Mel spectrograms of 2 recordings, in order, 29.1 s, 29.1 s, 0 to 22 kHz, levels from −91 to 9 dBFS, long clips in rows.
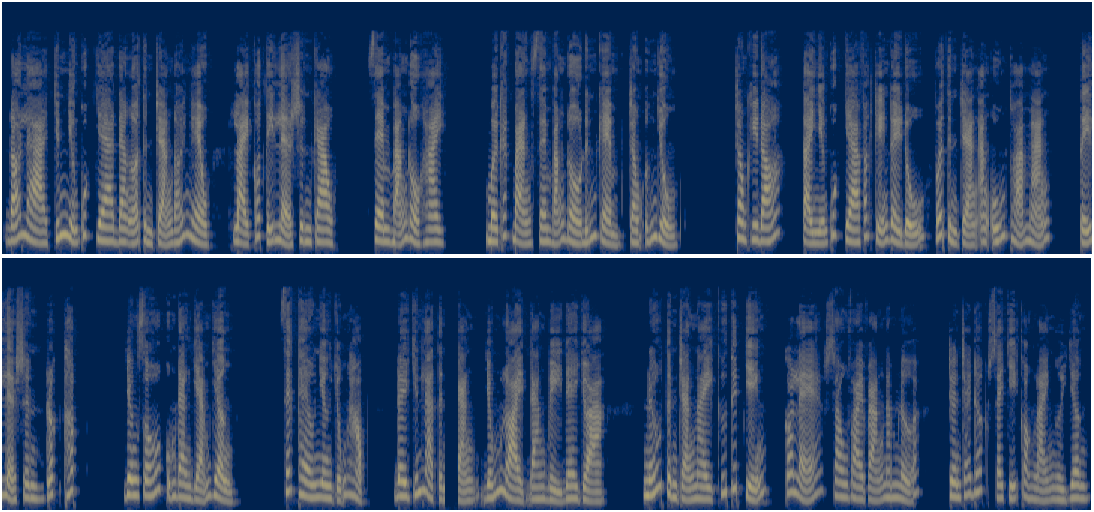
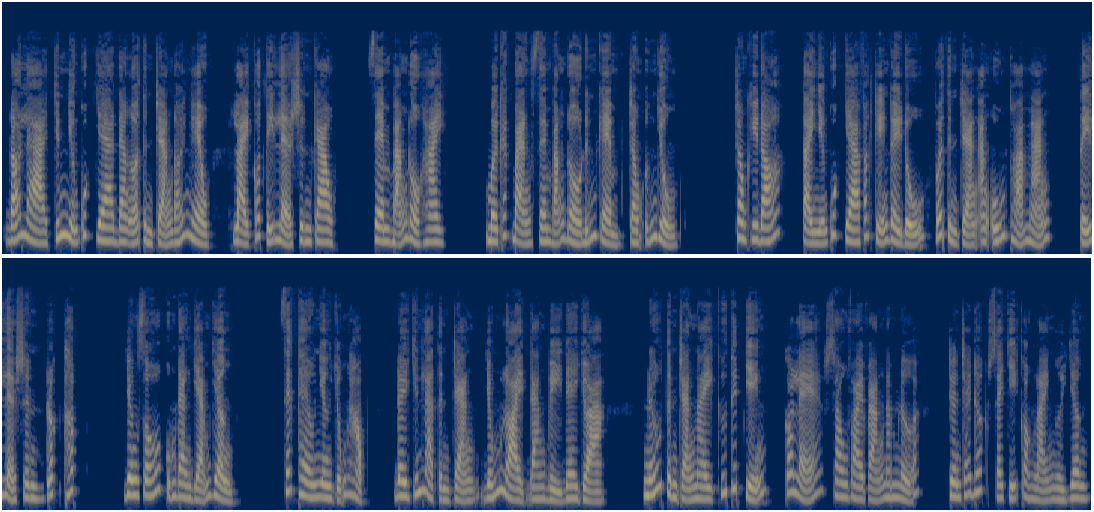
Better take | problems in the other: second | audio cutting out; at 20 s

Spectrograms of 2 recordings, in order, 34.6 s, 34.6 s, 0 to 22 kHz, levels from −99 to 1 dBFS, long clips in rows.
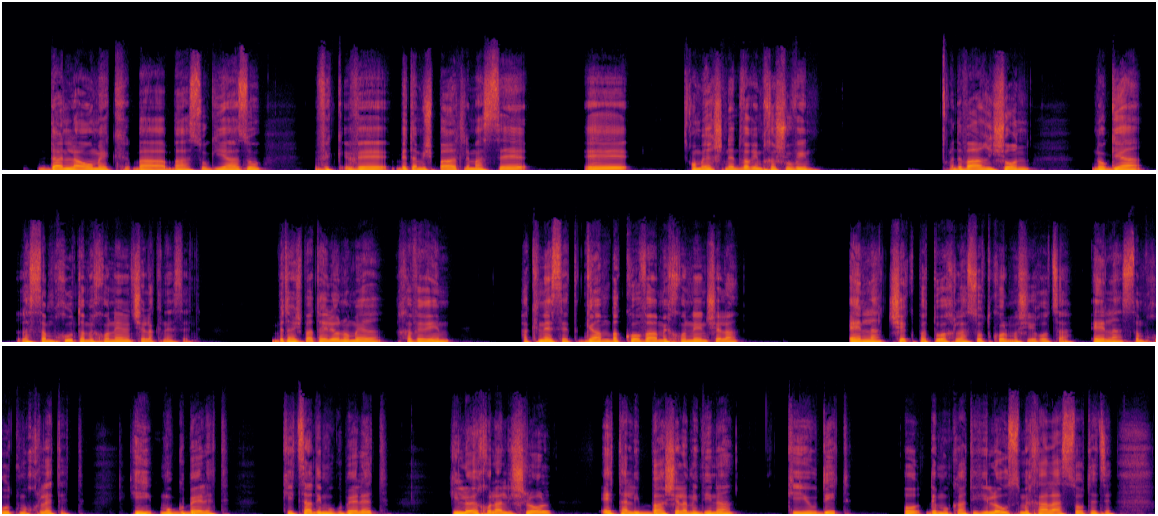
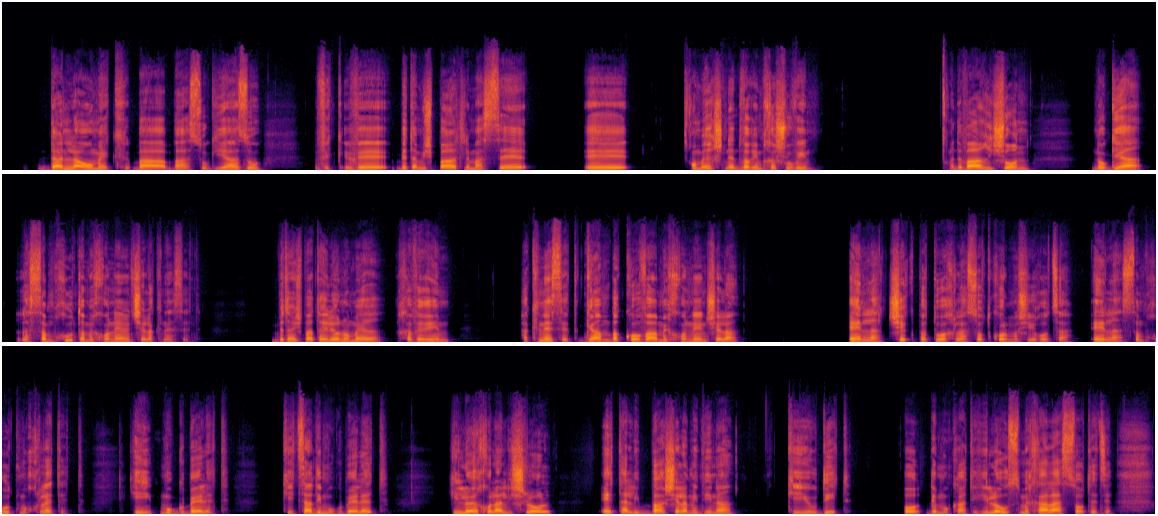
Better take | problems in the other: first | thin; very; fading below 600 Hz

